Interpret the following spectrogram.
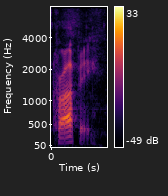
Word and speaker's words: crappie: people don't realize that it's like with crappie um or crappy however you want to pronounce it um i you never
